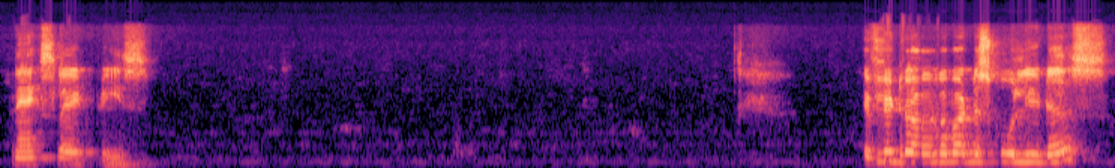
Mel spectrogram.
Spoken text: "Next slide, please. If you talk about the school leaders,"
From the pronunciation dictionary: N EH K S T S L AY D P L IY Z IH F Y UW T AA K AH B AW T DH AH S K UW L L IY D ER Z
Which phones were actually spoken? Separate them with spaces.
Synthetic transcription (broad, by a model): N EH K S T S L AY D P L IY Z IH F Y UW T AA K AH B AW T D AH S K UW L L IY D ER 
